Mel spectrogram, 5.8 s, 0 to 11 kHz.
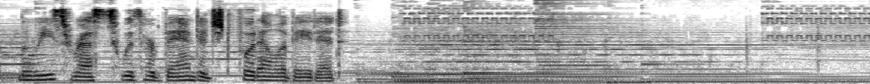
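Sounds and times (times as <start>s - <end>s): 
speech: 0.1s - 2.9s
phone ringing with a melodic electronic ringtone: 2.6s - 3.9s, 5.0s - 5.7s.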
